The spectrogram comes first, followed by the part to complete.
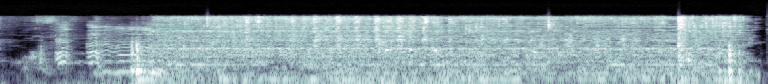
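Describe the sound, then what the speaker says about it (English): Kitchen water tap runs in a steady, hissing stream after a few short bumps and clicks at the start, with a speaking voice over the flow. "It's a terrible habit of mine to turn the water on after the video has started."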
